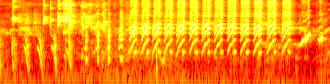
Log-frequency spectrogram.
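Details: Javan myna song meant to provoke other birds: a few steep descending sweeps, then a fast run of upward-slurred whistled notes about four per second, ending in a short rising phrase.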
